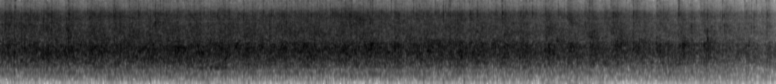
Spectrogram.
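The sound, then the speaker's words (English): A large audience claps steadily and continuously to thank a search committee for its work, a dense, even wash of applause that holds at full strength for about ten seconds with no speech over it. “Please join me in a round of applause to thank the search committee for all their hard work in this process”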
